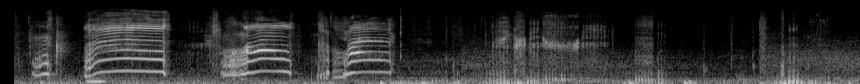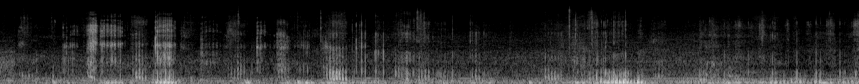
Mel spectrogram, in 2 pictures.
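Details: Funny cat, purring: three rising-falling harmonic meows in the first four seconds, then a low rumbling purr with irregular soft thumps and rustles for the rest.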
